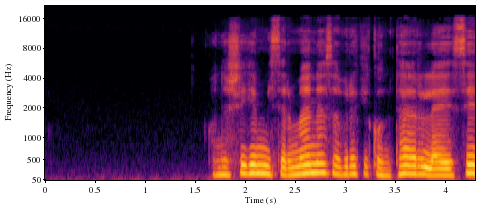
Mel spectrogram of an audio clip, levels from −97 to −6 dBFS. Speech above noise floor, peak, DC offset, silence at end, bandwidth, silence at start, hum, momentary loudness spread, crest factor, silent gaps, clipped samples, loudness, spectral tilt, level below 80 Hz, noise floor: 46 dB; -6 dBFS; under 0.1%; 0 s; 17 kHz; 1.7 s; none; 8 LU; 16 dB; none; under 0.1%; -20 LUFS; -6.5 dB/octave; -60 dBFS; -65 dBFS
